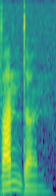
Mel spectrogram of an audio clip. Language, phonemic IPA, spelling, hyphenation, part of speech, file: German, /ˈvandɐn/, wandern, wan‧dern, verb, De-wandern.ogg
- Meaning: 1. to hike, to go trekking 2. to wander, to migrate, to move spontaneously, to end up (somewhere)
